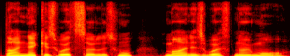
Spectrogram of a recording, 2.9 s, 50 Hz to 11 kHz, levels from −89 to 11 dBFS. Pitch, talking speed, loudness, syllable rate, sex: 120 Hz, 250 wpm, -18 LUFS, 5.0 syllables/s, male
